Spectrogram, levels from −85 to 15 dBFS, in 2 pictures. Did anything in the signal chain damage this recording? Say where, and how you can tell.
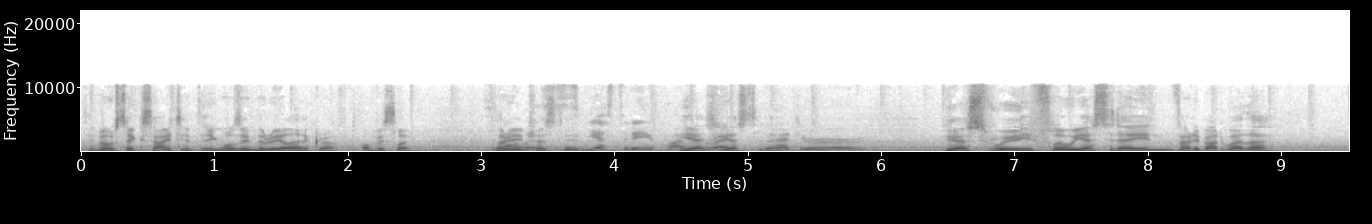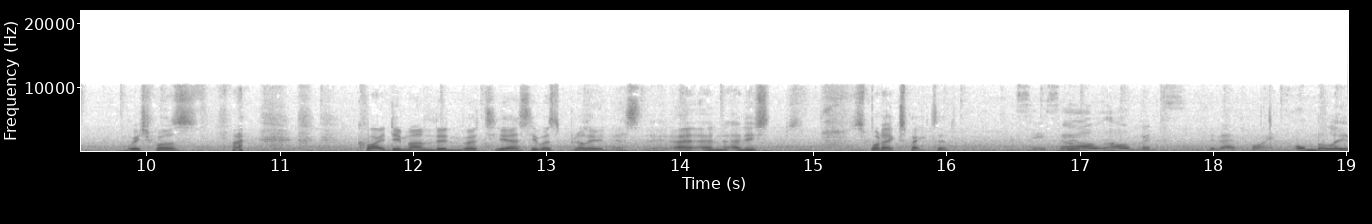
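Yes. From 5.38 to 7.05 s the sound sags: it slows to about 0.92 times its proper speed and drops roughly 1.5 semitones, with pitch and tempo shifting together before snapping back. That locked pairing points to a wrong sample rate at the playback or converter clocking stage. The samples were clocked out slower than they were captured, with no resampling. The ratio fits 24 kHz material played at 22 kHz.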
